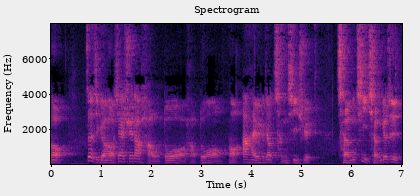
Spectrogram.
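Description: A man with a Taiwanese accent, medium pitch, moderate pace and ordinary pitch variation, amid noticeable background noise and audible room echo. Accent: Taiwanese Mandarin. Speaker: traditional Chinese medicine doctor and podcast host. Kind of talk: solo health podcast talk. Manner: casual, many filler particles.

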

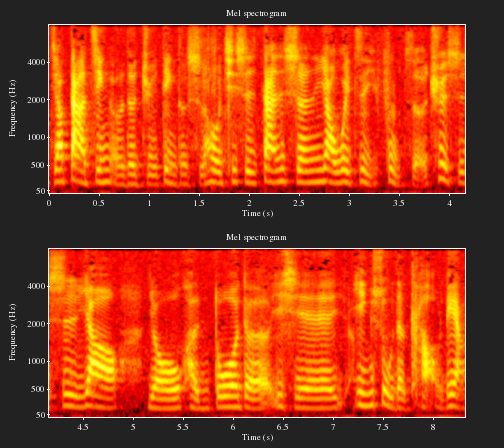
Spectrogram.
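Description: Speaking at a fairly slow pace, a woman with a medium pitch shows big swings in loudness. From Taiwan, Hakka background. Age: 40s. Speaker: hotel industry worker. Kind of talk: casual chat. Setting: online livestream. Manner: animated, laughs often.

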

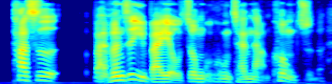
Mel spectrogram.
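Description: Recorded very cleanly against a silent background, a man with a fairly low pitch speaks with lively intonation. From mainland China. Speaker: author and TV host, political commentator. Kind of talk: interview. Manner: hesitant, many fillers.

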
